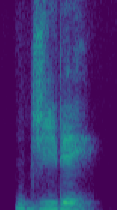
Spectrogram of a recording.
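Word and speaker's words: יראה: Es básicamente la palabra hebrea jiré, jiré, ¿ok? Jiré, lo voy a escribir para que lo tengan. Se escribe con Y, jiré, ¿ok?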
